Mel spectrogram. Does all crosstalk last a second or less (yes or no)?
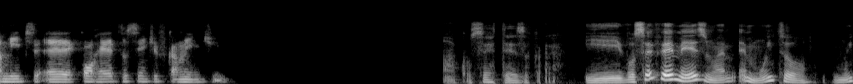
yes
